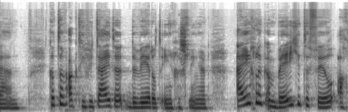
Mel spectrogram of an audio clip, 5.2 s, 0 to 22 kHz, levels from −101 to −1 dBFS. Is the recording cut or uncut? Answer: cut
